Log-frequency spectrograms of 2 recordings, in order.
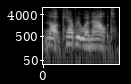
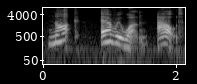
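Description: First: The words are linked smoothly into one. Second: The words are said separately without linking.

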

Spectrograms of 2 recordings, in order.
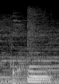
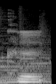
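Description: First: The vowel is said with protruding, rounded lips. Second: The vowel is said with flat, unrounded lips. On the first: The speaker calls it wrong. "不要发成哭。嘴唇太突出了，就不是日语的发音了。" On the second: The speaker calls it right. "注意其中的元音是u，比较瘪"

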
